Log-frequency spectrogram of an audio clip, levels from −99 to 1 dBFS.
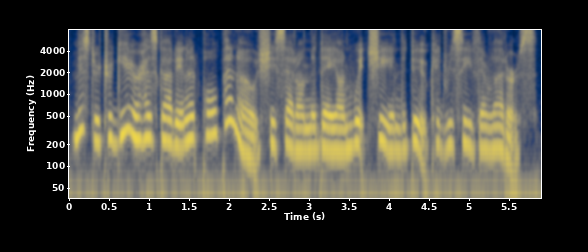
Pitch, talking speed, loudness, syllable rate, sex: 210 Hz, 225 wpm, -16 LUFS, 4.9 syllables/s, female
